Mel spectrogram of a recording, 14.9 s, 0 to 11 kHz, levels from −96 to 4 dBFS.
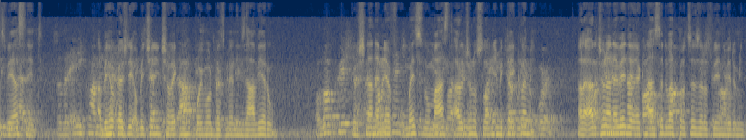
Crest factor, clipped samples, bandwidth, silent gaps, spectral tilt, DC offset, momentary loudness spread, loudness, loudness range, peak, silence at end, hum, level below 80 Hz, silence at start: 16 dB; under 0.1%; 10.5 kHz; none; -7 dB/octave; under 0.1%; 13 LU; -20 LUFS; 4 LU; -4 dBFS; 0 s; none; -50 dBFS; 0 s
